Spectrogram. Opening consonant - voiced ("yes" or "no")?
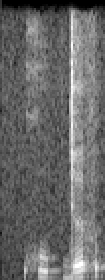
no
